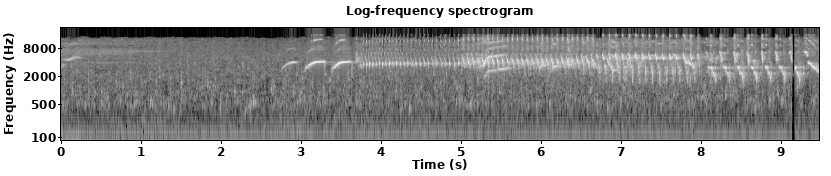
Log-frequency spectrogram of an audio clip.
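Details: After a quiet start with a few soft rising chirps, a canary launches into loud, rapid, rolling trills that shift through several speeds and end in a series of chopped, repeated notes.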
